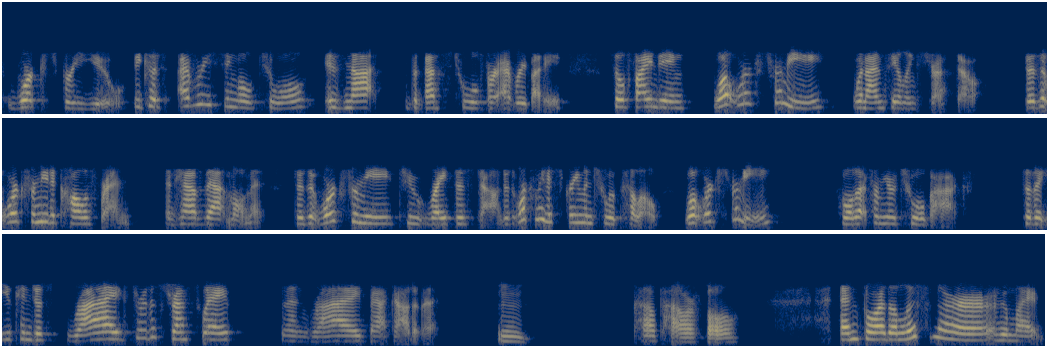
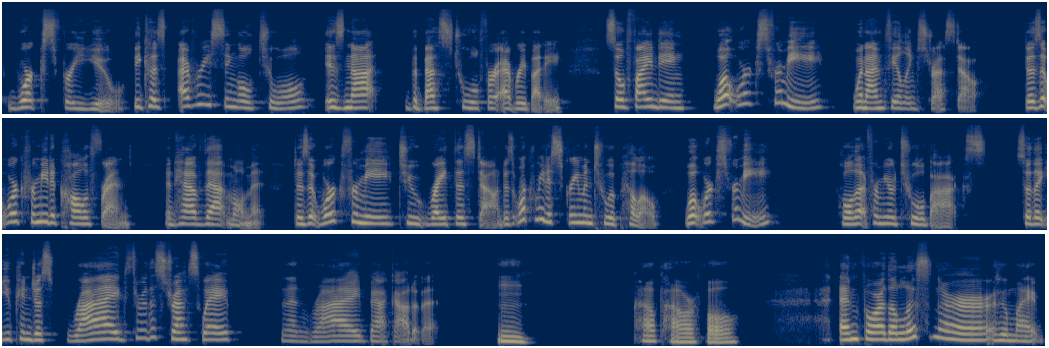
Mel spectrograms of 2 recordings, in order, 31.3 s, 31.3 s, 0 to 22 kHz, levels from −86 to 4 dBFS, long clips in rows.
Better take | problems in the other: second | phone-call audio; poor line; nothing above 3 kHz

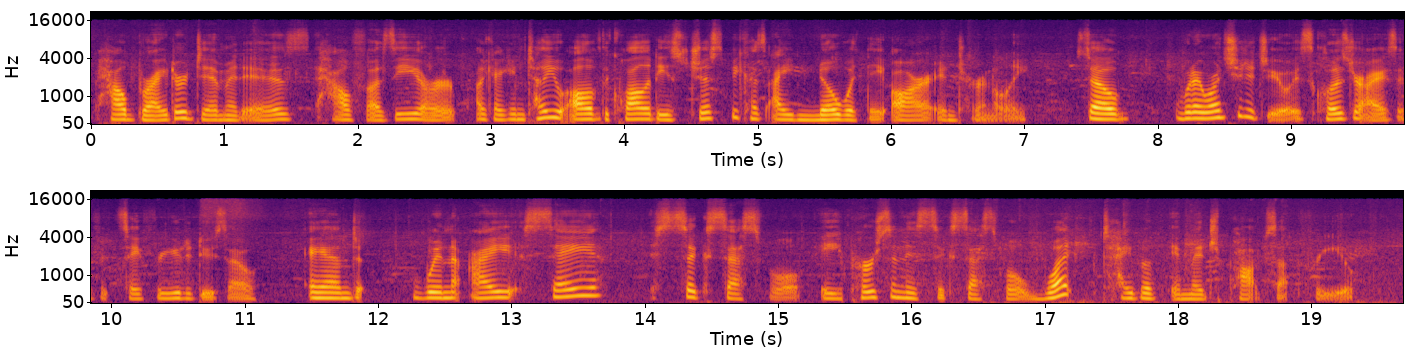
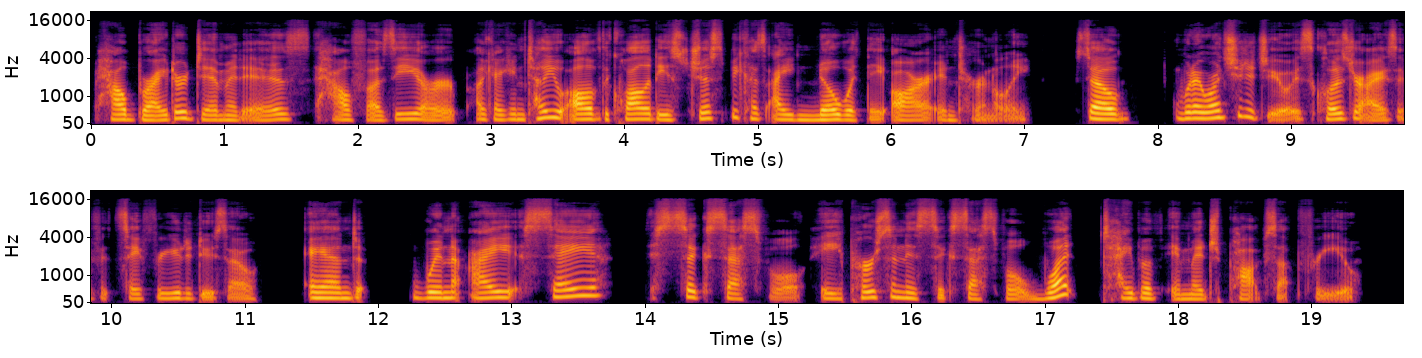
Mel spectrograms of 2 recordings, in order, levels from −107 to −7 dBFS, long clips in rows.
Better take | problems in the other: second | hiss; faint; throughout; 25 dB below the speech

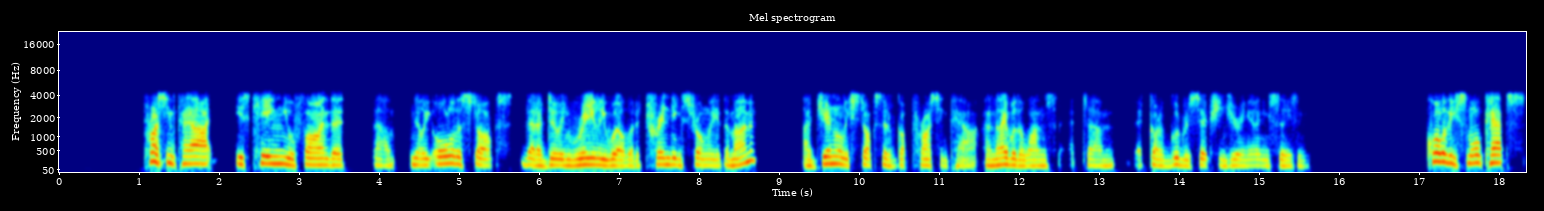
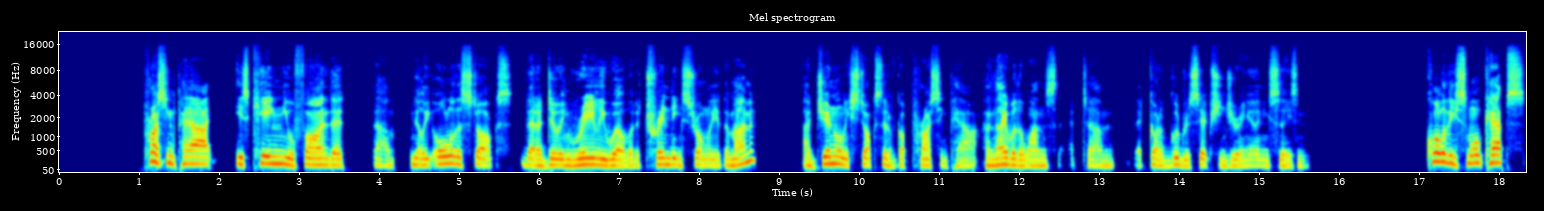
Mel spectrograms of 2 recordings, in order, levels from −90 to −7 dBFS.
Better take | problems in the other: second | garbled, watery; badly; nothing above 4 kHz

